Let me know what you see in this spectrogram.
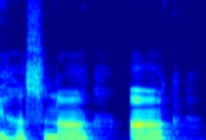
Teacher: इसका उच्चारण करते समय नाक और मुंह दोनों से हवा निकलती है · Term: अनुनासिक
